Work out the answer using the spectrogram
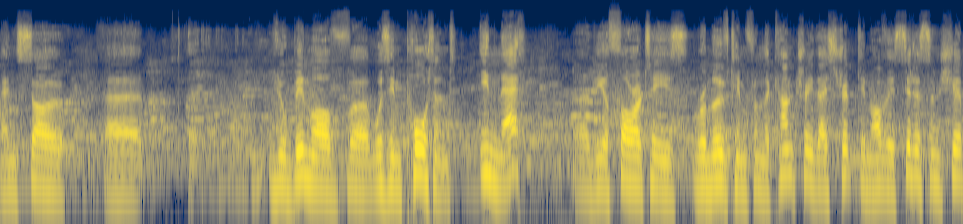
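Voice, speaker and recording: Amid crowd noise in the background and audible room echo, a man with an Australian accent and a fairly high pitch speaks with long, frequent pauses. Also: ordinary pitch variation, moderate pace. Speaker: politician. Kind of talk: interview. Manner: hesitant, many fillers.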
